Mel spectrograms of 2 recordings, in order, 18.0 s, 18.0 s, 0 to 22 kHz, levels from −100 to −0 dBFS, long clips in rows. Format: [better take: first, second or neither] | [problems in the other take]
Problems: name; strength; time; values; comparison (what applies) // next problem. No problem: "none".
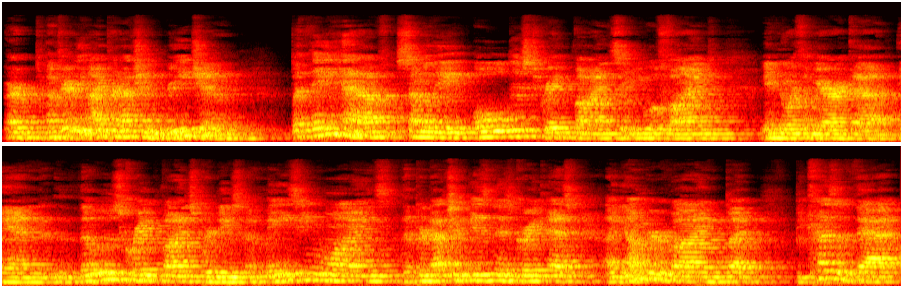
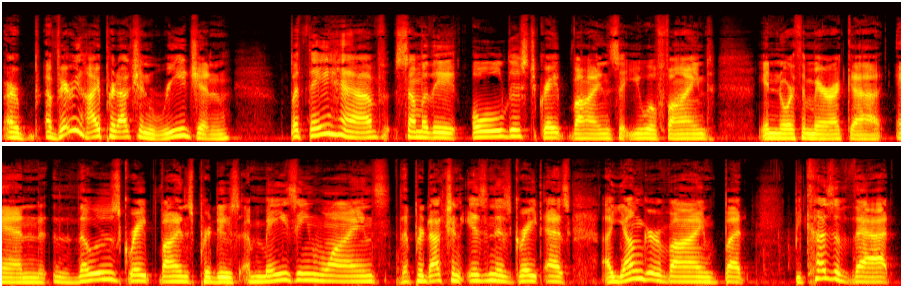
second | off-mic speech; far // room echo; strong; dies away in 1 s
